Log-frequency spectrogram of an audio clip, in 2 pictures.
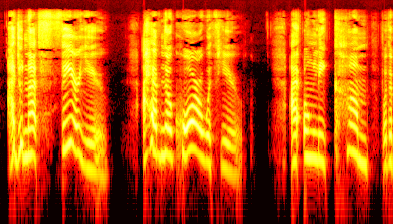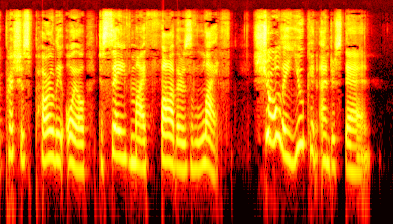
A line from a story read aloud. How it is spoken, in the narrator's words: he shouted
